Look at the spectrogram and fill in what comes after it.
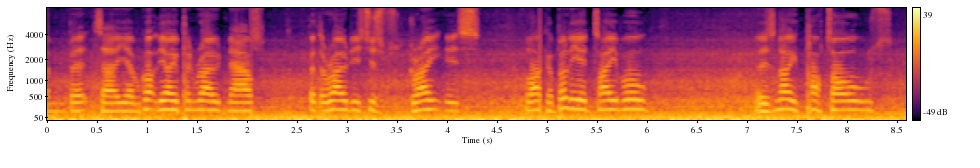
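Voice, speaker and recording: Speech moves at a moderate pace with long, frequent pauses. The sound is dry with no echo, and background noise is noticeable. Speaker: motorcycle travel vlogger. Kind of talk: casual vlog chat. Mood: relaxed and cheerful. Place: motorbike.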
